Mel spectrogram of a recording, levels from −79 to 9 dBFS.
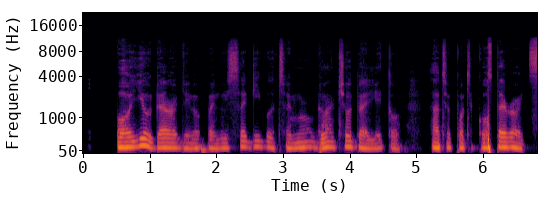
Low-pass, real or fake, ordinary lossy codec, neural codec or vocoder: none; fake; none; codec, 24 kHz, 0.9 kbps, WavTokenizer, medium music audio release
